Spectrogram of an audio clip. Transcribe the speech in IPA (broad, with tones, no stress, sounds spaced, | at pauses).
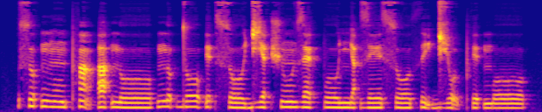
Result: s ʊ˦ ʔ ŋ ũ˨ pʰ ã˦˨ ʔ ä˦ ʔ n o˨ | n ʊ˦ ʔ d o˦ ʔ ɪ˦ ʔ sʰ o˨ ʊ̯ d͡ʑ ɛ˦ ʔ ʃ ũ˦ z ɛ˦ ʔ p o˦ ɲ ä˦ ʔ z e˦ s o˦ θ ḭ˦˨ d͡ʑ o̰˦˨ ʊ̯ pʰ ɪ˦ ʔ m o˦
